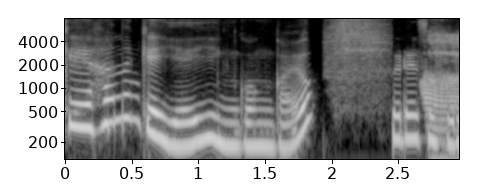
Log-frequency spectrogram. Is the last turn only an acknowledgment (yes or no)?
no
